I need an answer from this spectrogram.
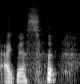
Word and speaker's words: Agnès: There's a great portrait of Agnès Sorel, you might pronounce her name Agnes, who was the famous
